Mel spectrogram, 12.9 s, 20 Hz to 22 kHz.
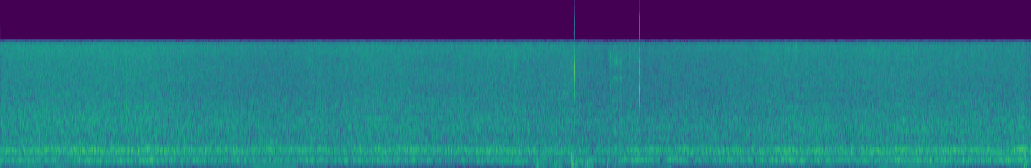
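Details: Hundreds of honeybees from a freshly captured swarm stream into a hive box as dozens fan at the entrance, recorded 25 July 2013. Thick continuous buzzing drone fills the whole stretch, broken only by two sharp knocks midway.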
